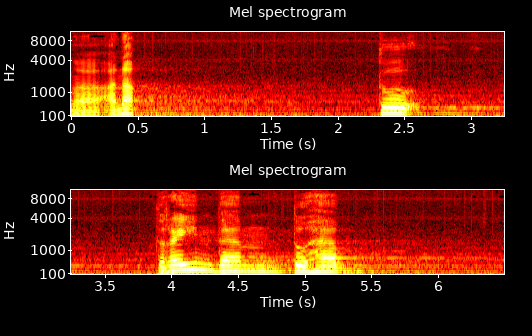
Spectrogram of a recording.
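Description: A middle-aged man speaks slowly and deliberately into a microphone, with pauses.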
